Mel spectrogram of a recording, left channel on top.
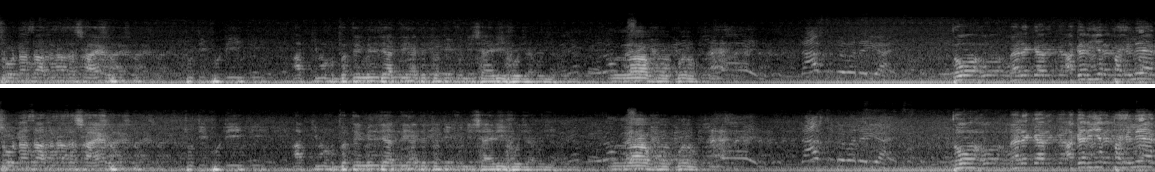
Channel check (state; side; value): normal; both; correlation 0.56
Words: छोटा सा अपना सा शायर हूँ, टूटी फूटी आपकी मोहब्बतें मिल जाती हैं तो टूटी फूटी शायरी हो जाती है। तो मैंने कहा अगर ये पहले,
